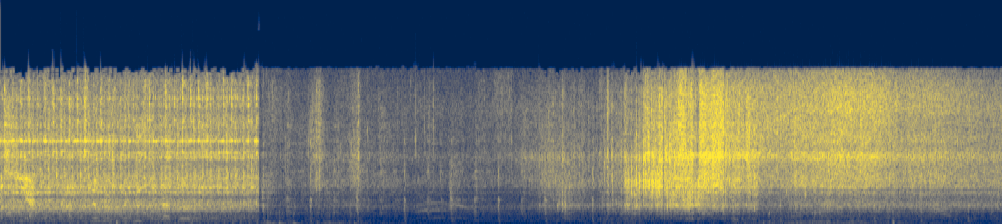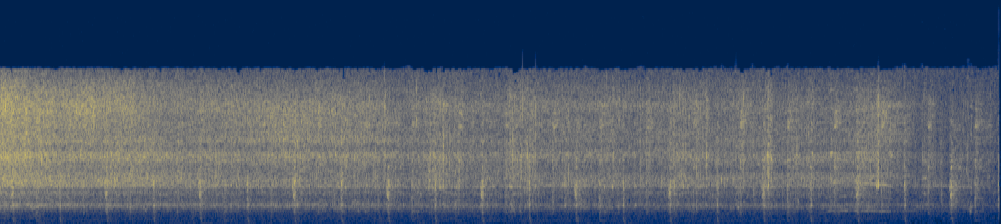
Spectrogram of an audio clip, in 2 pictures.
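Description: Wakeboard skimming across river water: a hiss of spray that swells about six seconds in and fades slowly as the rider moves away. Before it, voices cut off abruptly a couple of seconds in.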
